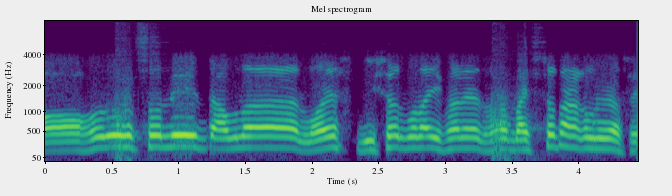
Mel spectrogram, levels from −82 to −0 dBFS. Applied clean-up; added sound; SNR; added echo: neural separator model SepFormer DNS4.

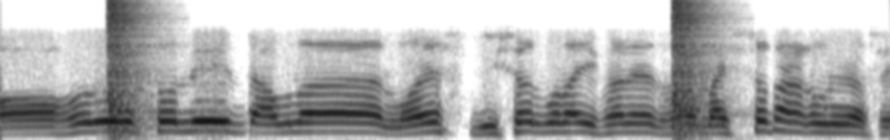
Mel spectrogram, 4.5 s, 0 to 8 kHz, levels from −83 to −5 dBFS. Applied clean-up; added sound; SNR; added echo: none; Hi-hat; -1 dB; none.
